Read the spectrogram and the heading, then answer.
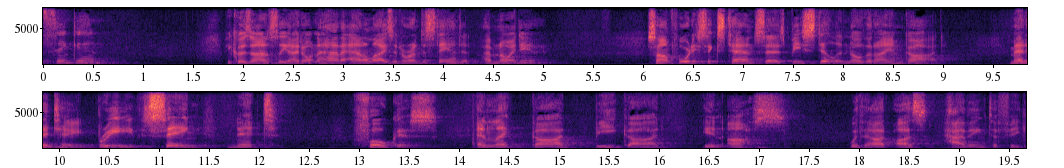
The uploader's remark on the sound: Provocation delivered at Sayville Congregational United Church of Christ on July 2, 2017.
